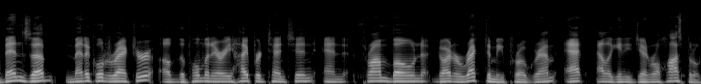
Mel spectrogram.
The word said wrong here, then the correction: thromboendarterectomy: Well, go ahead and say thromboendarterectomy.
